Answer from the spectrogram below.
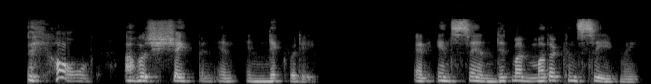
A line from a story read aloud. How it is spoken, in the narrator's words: she cried out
